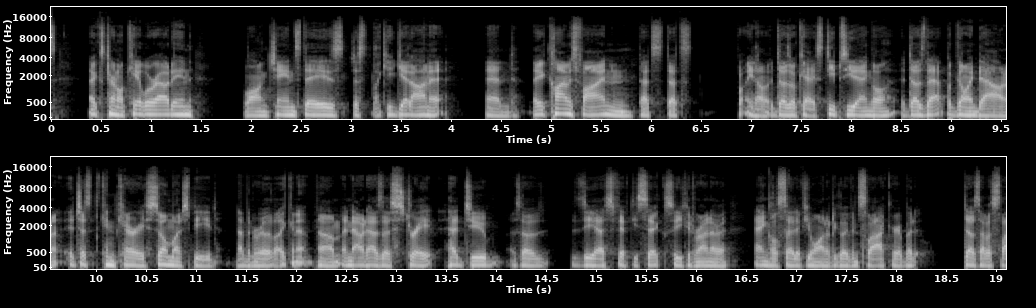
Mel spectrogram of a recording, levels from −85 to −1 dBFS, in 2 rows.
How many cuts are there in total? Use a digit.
2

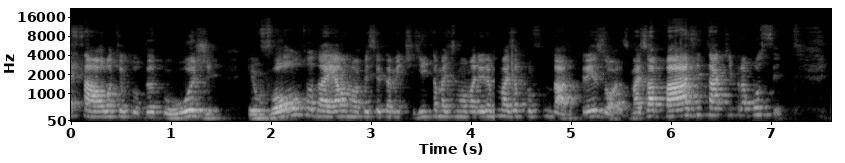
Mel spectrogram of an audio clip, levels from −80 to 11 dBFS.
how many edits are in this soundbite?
1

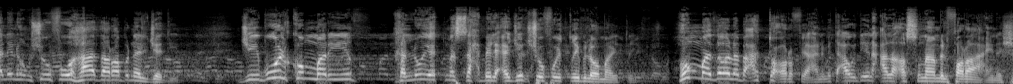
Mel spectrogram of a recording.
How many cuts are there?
1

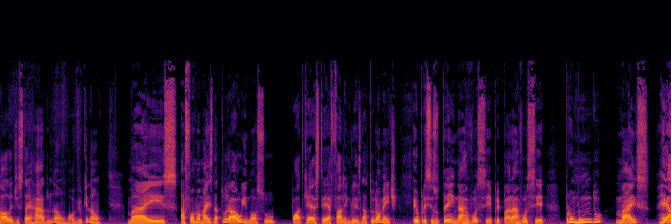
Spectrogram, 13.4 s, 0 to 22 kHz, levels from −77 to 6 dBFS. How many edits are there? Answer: 1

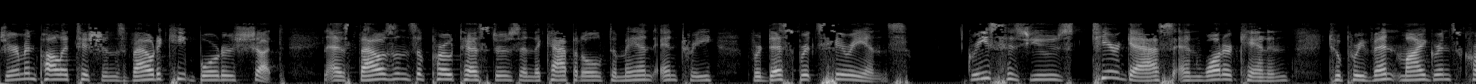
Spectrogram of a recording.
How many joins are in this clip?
2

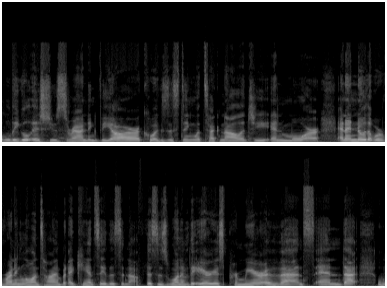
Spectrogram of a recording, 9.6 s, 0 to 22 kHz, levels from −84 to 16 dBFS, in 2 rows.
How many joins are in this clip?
1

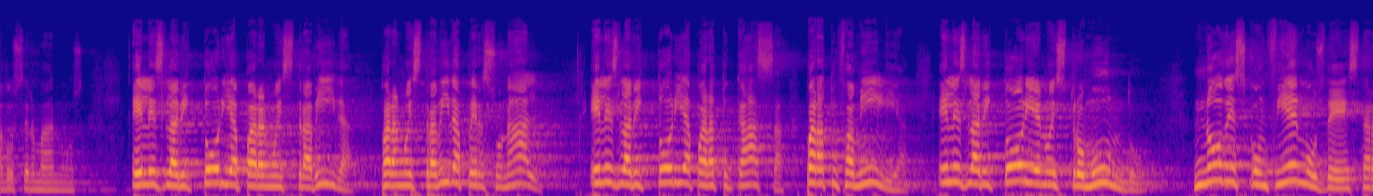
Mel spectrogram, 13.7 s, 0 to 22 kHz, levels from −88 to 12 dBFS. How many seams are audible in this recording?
0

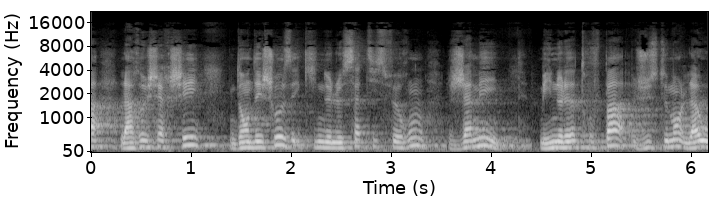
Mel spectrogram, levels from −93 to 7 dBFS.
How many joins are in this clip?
1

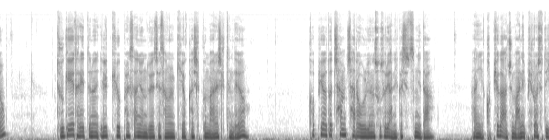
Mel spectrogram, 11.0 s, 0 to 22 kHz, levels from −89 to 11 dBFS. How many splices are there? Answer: 0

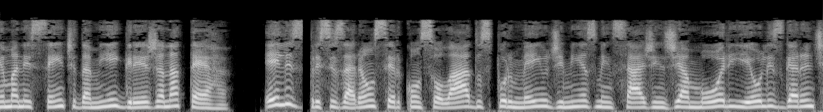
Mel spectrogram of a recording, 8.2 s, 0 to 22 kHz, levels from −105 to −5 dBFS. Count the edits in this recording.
1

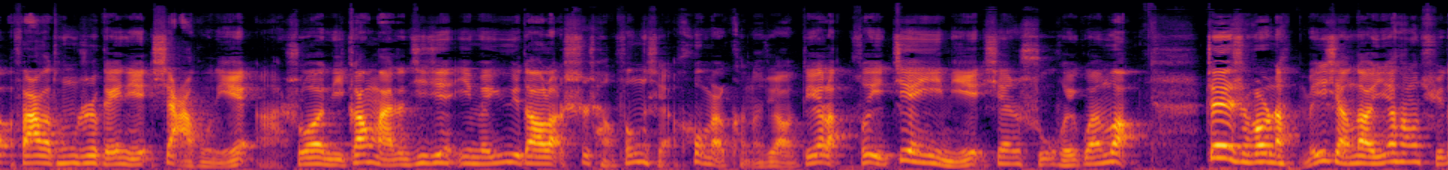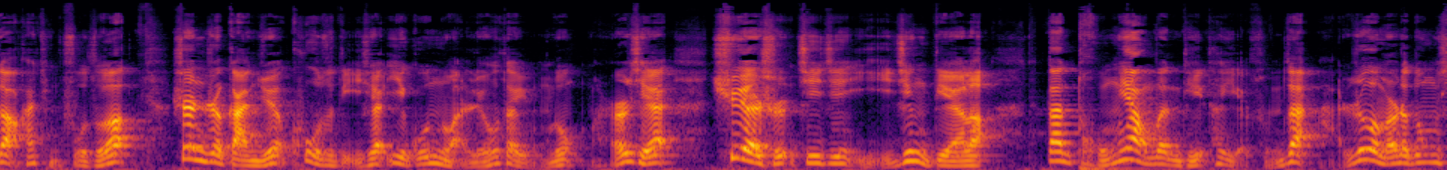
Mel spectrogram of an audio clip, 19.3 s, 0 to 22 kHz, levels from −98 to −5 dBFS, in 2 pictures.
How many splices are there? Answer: 2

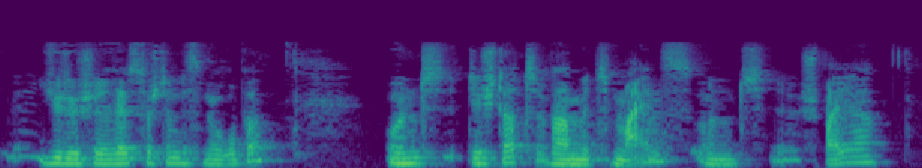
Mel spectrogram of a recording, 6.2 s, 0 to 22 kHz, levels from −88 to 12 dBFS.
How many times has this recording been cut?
0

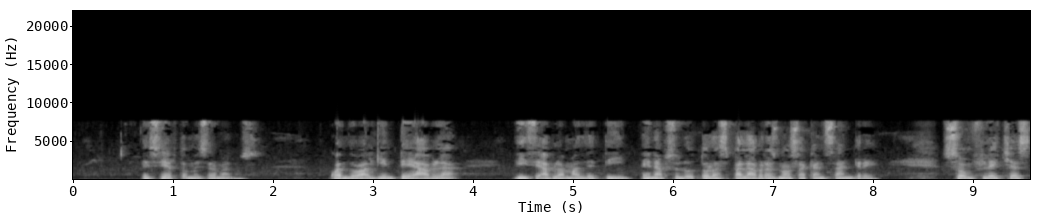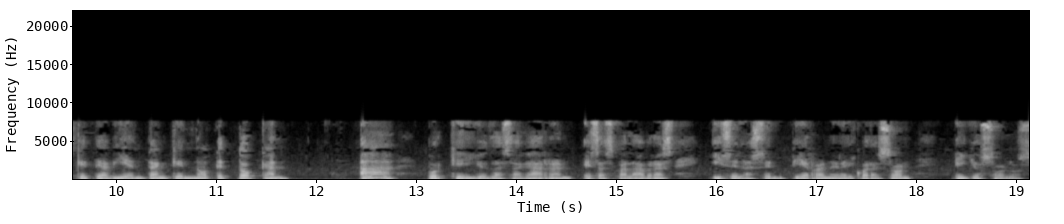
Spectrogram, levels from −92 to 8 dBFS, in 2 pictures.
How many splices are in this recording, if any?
2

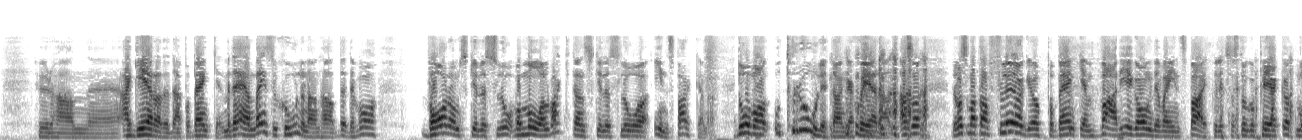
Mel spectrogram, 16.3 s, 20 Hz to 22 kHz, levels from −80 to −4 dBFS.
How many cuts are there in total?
1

